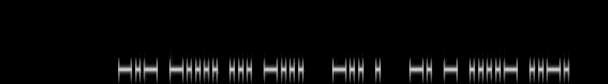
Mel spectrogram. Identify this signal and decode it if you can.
Morse code, heard as a keyed tone, about 28 wpm, 700 Hz. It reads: K6SB DE NT4F
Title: USA Callsign DE Callsign - 4 Characters - 28wpm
